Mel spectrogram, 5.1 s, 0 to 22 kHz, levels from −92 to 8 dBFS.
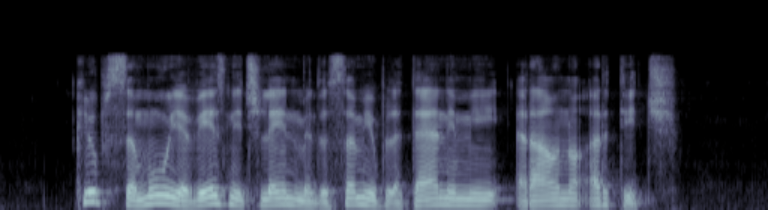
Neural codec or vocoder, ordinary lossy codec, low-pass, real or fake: codec, 16 kHz, 4.8 kbps, FACodec; none; 7.2 kHz; fake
